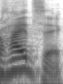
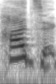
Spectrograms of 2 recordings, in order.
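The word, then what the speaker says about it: Heidsieck: And is there one that sounds like another one that I love and I jack up the Piper Heidik. Hides.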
